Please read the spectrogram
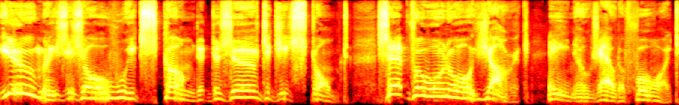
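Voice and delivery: swooping, laid-on, put-on orc voice. Reading a quote aloud at another speaker's request, in an orc voice. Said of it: "you want to read that quote with your patented orc voice".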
